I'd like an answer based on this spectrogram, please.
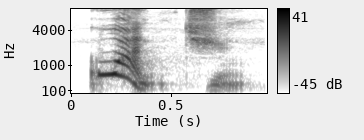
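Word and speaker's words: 冠军: Normally it's a pronounced as a guan. And here guan jun.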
